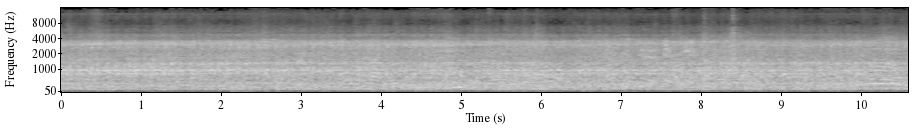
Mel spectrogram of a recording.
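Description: Steady babble of many voices in a large, busy hall, with no single speaker standing out.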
